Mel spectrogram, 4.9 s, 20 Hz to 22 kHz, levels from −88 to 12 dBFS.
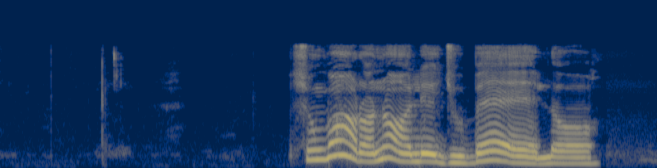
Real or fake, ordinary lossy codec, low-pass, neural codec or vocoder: real; MP3, 64 kbps; 7.2 kHz; none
